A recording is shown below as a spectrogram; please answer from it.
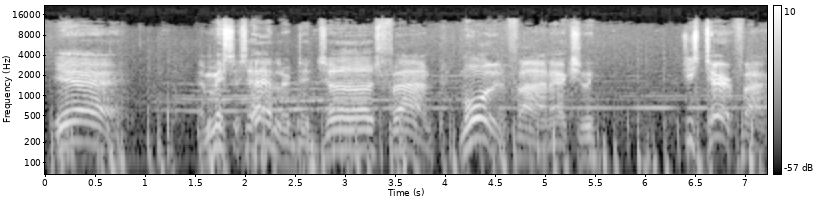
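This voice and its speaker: This game cutscene has music under a very animated, slow-paced performance. A man with a slightly high voice and a Western drawl plays a cautious outlaw with dry humor.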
